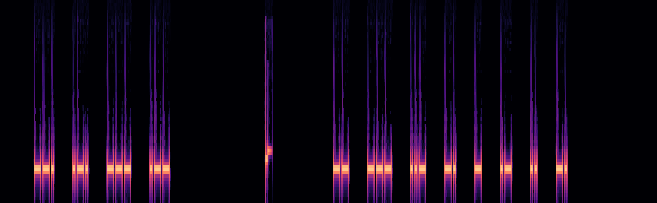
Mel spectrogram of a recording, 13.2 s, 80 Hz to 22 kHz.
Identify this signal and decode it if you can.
Morse code, heard as a keyed tone, about 28 wpm, spaced as for 16 wpm, 700 Hz. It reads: GROW MOUNTAIN
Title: 3x Character Spacing - Top 300 Words - 28wpm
